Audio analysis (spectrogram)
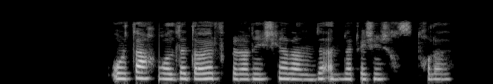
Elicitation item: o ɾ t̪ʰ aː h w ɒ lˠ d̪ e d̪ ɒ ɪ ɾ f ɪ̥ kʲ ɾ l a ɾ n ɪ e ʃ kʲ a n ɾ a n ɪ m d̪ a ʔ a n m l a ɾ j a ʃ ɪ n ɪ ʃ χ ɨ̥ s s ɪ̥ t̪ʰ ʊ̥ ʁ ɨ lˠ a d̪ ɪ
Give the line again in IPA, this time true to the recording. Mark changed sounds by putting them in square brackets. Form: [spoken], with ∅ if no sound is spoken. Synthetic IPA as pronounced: o ɾ t̪ʰ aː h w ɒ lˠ d̪ [a] d̪ ɒ ɪ ɾ f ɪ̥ kʲ ɾ l a ɾ n ɪ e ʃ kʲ a n ɾ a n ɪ m d̪ a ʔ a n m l a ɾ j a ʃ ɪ n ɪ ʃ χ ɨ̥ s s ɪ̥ t̪ʰ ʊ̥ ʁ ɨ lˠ a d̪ ɪ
